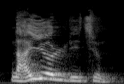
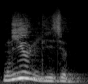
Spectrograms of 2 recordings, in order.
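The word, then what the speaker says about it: nihilism: 나이얼리즘. 우리 옛날 시골에서는 영어식 발음을 잘 몰라 가지고 니얼리즘 이렇게 배웠죠. 나열리즘입니다. 나열리즘.이 이 허무주의라는 단어에서 차영화에서 선생이 만든 화학 섭리에 붙인 이름이 나일론입니다.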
